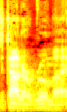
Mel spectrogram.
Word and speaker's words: Donnarumma: I'm just saying, and somebody in chat was just reminding us that it's Donnarumma, and you're absolutely right.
